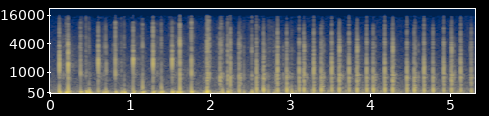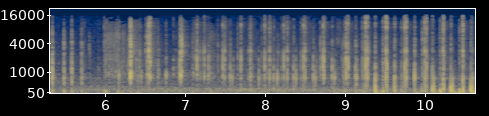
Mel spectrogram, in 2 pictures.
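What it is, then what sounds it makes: Plastic game controller tapped. Fingertips rapidly tap the grip and back of a white PS5 controller made of hollow plastic. Each tap is a short, sharp click over a low, hollow thump that stops almost instantly, in a steady quick run. A softer, brighter stretch comes around the middle before the taps pick up again.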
